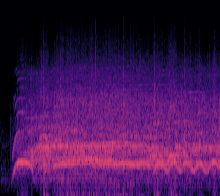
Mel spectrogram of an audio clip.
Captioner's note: cheering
